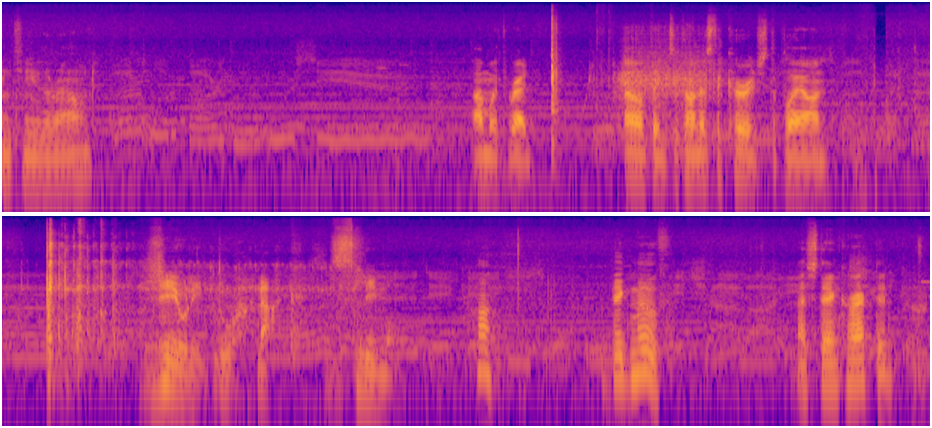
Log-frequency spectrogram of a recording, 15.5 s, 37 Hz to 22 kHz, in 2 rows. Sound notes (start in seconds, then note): 1.4 RED beeps; 8.6 Speaking Huttese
